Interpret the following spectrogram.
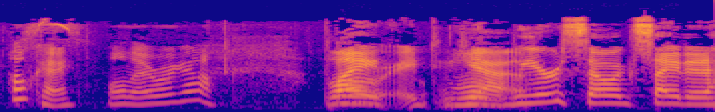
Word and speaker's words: Blythe: It's Blythe.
